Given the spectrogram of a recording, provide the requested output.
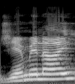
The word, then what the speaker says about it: Gemini: সেক্ষেত্রে বলে রাখি দেখুন জেমেনাই বা জেমিনি যাই উচ্চারণ করি না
